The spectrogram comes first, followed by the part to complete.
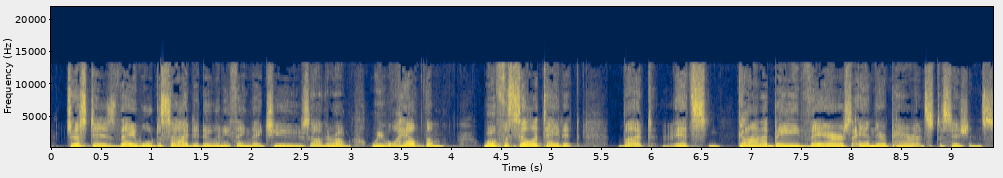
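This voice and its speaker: In a Tennessee accent, a man talks at a moderate pace with high pitch, a dark, mellow tone, lively intonation and very even loudness. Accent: Southern US (Tennessee). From Cookeville, Tennessee. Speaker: high school ROTC instructor, retired army colonel. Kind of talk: interview. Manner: formal, frequent uhs.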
